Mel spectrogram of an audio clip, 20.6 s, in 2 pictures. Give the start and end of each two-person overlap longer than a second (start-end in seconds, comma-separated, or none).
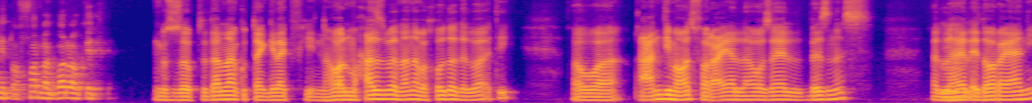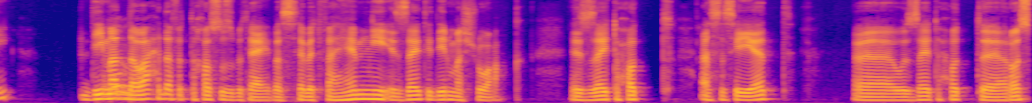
none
